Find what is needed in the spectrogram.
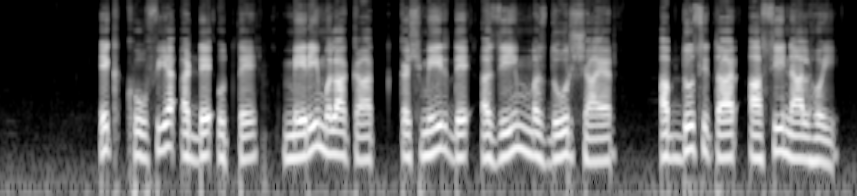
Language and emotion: Punjabi, neutral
